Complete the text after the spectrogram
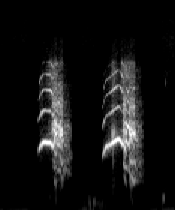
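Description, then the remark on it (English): Two loud, raspy rollover yelps from a turkey mouth call, made by dropping the jaw while pushing on the far right, open side of the call; each note breaks from a high clear tone into a lower rough one, separated by a brief pause, with no talking. “That's where you can get a rollover Yelp by dropping your jaw.”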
